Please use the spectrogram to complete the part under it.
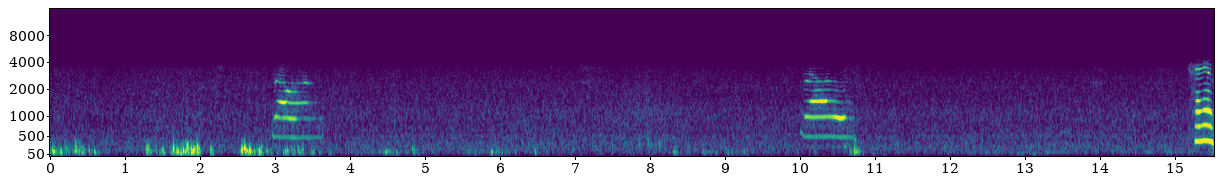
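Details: Pet cat Sissy meowing indoors, unhappy about another cat outside in the yard. Three drawn-out, harmonic meows come about seven seconds apart, with faint thumps and low murmuring between them.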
